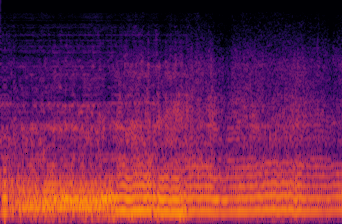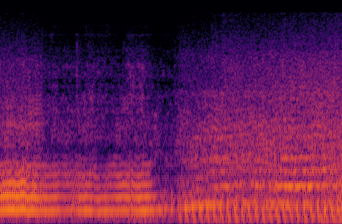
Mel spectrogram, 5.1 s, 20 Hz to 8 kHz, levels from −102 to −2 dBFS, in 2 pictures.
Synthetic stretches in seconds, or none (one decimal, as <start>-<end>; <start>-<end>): 0.0-1.4; 2.9-3.9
